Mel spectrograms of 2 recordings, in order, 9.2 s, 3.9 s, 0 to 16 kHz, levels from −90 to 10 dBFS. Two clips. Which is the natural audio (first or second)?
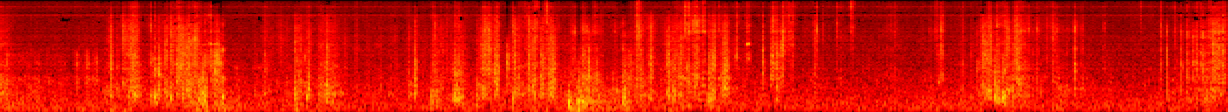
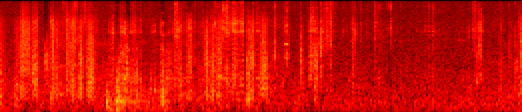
second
